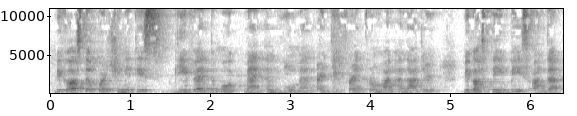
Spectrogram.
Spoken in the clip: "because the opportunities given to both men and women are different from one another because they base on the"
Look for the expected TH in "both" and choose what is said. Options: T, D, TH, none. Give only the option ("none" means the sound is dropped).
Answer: T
